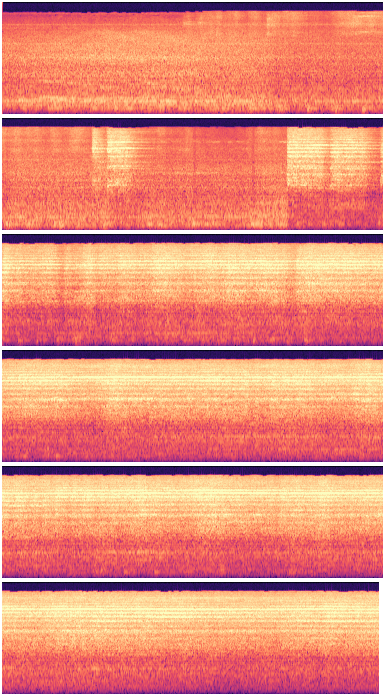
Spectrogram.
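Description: Virgin Trains passenger train rolling slowly along a curved station platform: lower-pitched running noise for the first eight seconds or so, then from about eight seconds in a steady high-pitched wheel squeal from the curve.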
